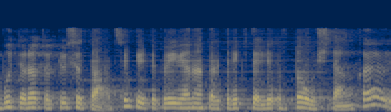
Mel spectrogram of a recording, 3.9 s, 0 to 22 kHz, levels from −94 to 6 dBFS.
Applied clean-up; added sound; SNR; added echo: neural separator model SepFormer DNS4.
